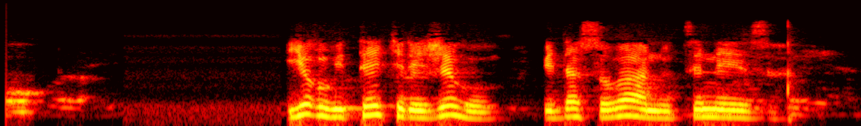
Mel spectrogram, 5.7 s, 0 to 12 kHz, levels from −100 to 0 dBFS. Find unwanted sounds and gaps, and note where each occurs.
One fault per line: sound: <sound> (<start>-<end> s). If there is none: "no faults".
no faults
